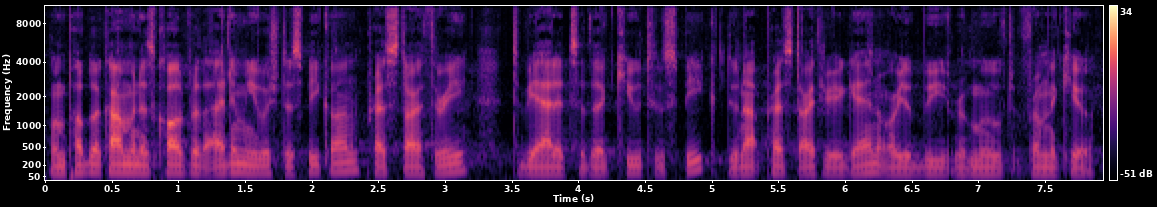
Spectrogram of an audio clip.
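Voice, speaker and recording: Male clerk, very low voice, steady businesslike reading, long reverb of a large chamber. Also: a little fast, hardly any pauses. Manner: steady, businesslike reading of roll calls and announcements. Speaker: meeting clerk. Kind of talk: formal public meeting proceedings.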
